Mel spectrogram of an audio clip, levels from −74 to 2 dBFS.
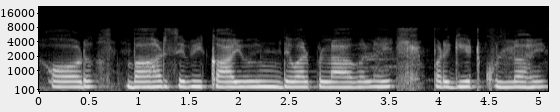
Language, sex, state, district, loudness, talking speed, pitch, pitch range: Maithili, male, Bihar, Samastipur, -13 LUFS, 155 wpm, 245 Hz, 240-250 Hz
